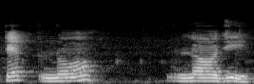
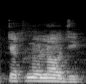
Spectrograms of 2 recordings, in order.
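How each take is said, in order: First: technology very slowly, as take-no-logy; syllable by syllable. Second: Said in the usual way. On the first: Shown as a demonstration. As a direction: stretch and separate each part of technology. Teacher splits word into parts. (Technology को बहुत धीरे, तोड़-तोड़कर)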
